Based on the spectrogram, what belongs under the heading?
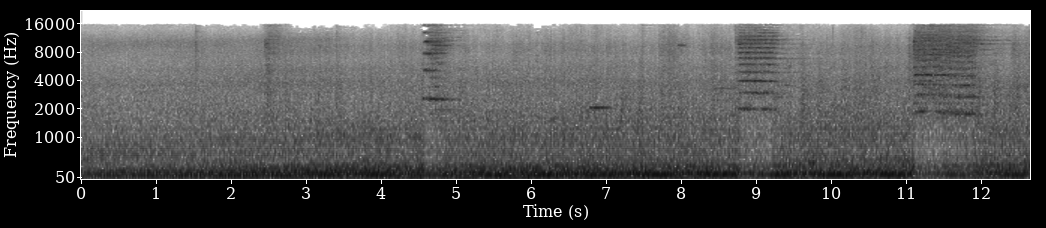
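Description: A mixed freight train's cars (covered hoppers, a boxcar, tank cars) rolling past, with a steady low rumble of wheels on rail. High-pitched wheel squeals break in a few times: briefly just before the middle, again about two-thirds through, and most strongly near the end.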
